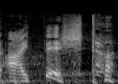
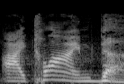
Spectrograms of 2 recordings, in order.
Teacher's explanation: When you put fish in the past tense, you changed the D sound to a T. · Shown in: first take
